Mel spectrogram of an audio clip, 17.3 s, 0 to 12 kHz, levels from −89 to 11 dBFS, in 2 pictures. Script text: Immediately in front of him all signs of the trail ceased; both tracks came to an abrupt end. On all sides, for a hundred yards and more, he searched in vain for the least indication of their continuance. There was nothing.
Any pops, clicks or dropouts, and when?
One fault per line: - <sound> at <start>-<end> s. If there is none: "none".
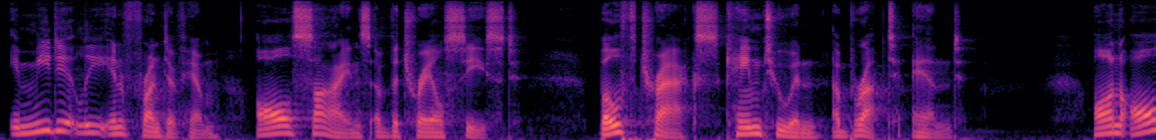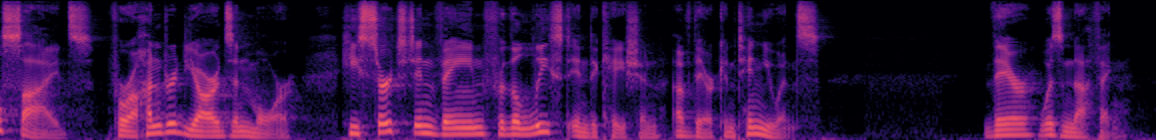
none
